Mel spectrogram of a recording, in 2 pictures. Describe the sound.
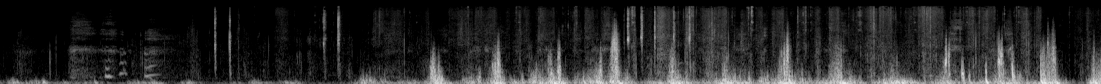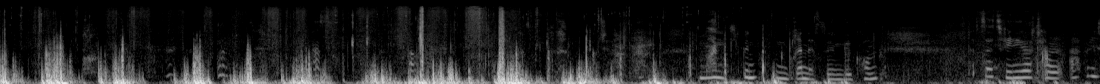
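Steady clip-clop of a ridden horse's hooves walking on firm ground in an even rhythm during a ride out, with a voice briefly heard near the beginning and again toward the end.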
